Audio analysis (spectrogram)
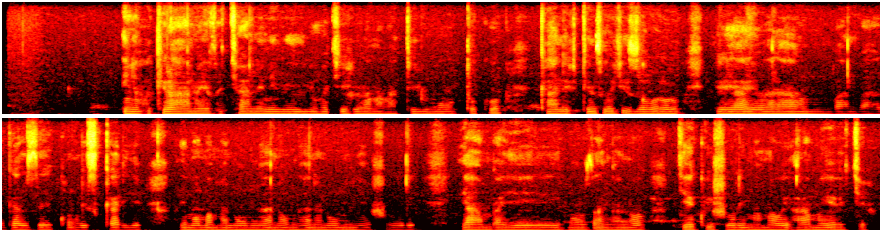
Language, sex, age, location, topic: Kinyarwanda, male, 25-35, Nyagatare, education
